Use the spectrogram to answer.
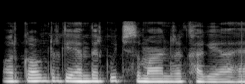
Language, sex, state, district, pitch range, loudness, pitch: Hindi, male, Himachal Pradesh, Shimla, 125-150 Hz, -13 LUFS, 140 Hz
